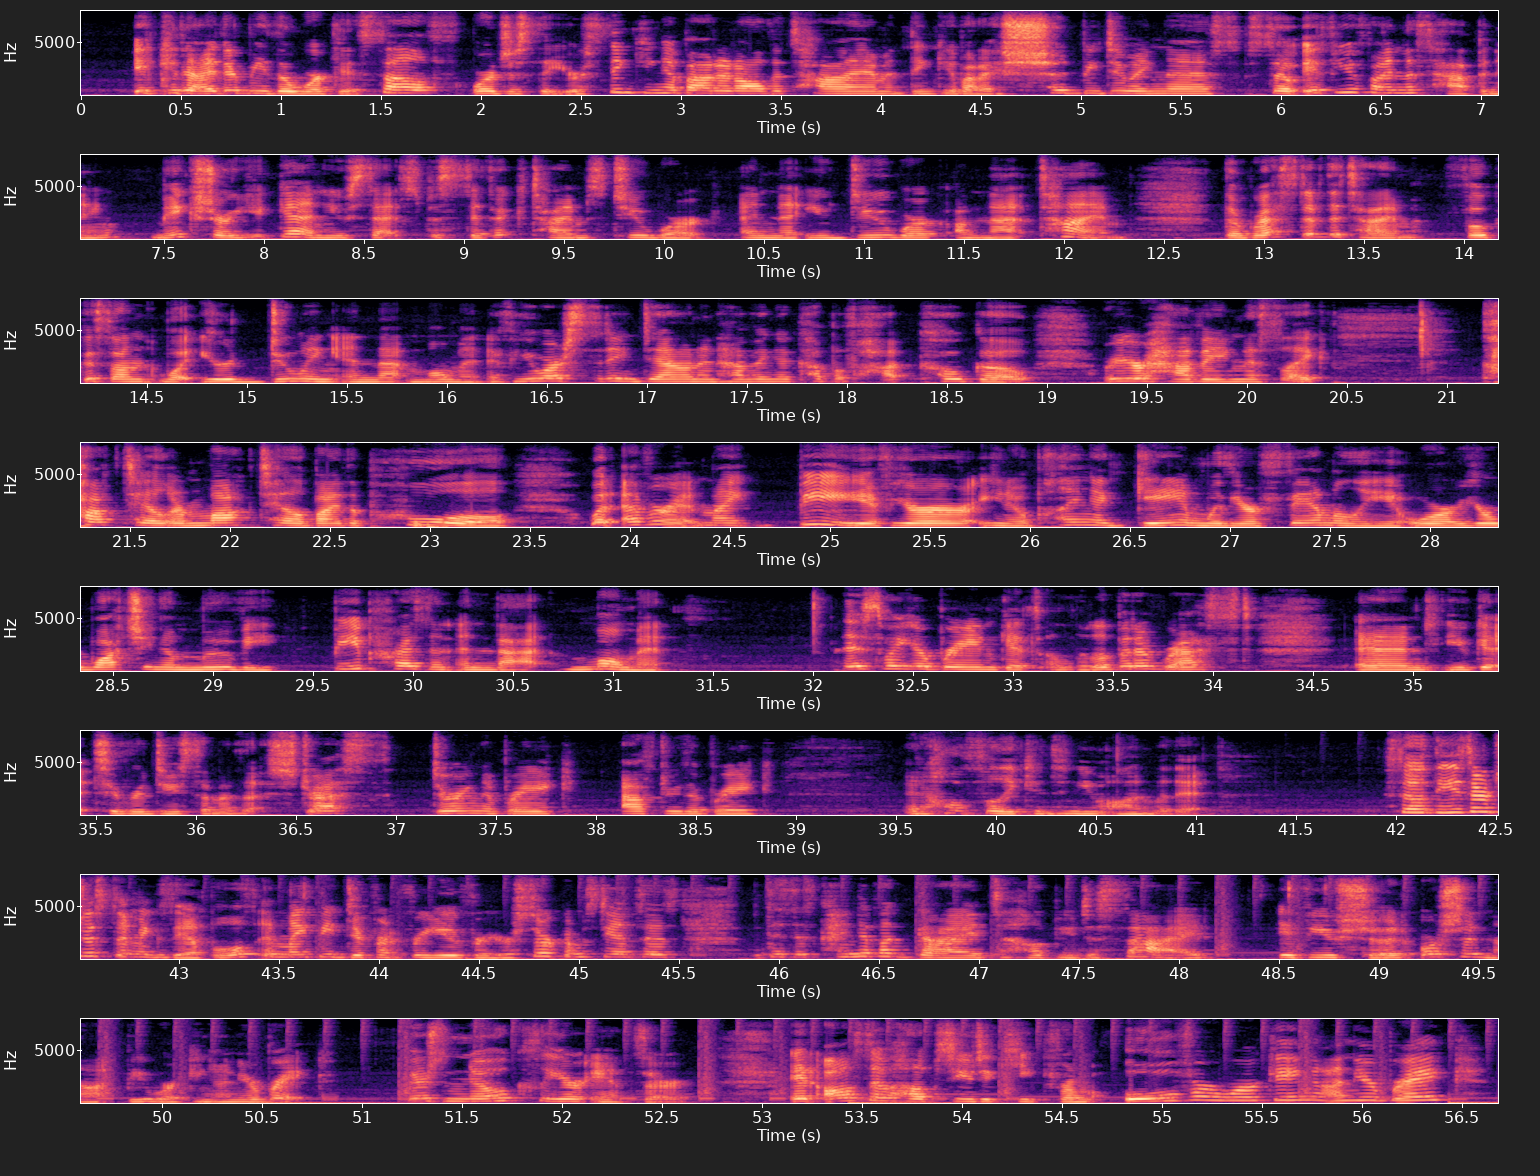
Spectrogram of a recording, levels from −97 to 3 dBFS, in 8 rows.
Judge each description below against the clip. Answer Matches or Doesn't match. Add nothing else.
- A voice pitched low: Doesn't match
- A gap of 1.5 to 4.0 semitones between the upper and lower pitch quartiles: Doesn't match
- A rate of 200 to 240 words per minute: Matches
